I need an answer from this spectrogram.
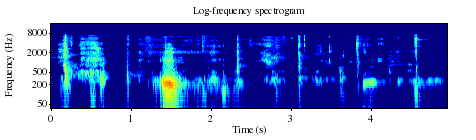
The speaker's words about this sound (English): Granny Smith apples are the best. I'm sorry if you could hear me chewing. I apologize.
